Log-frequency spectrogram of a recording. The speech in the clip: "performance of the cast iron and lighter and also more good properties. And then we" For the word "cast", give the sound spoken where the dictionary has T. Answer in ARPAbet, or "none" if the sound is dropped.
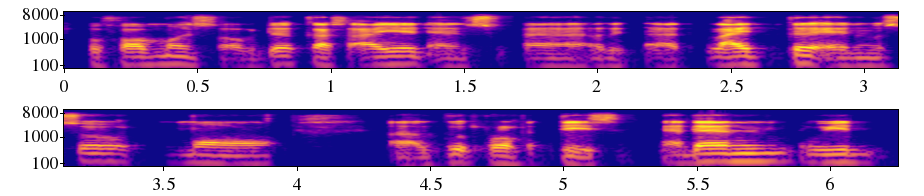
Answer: none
